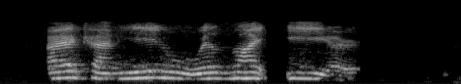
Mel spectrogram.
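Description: A young girl sings through an online call.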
